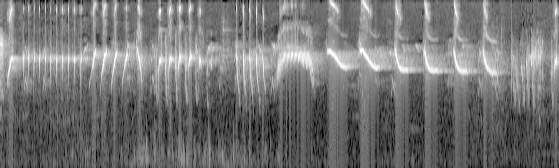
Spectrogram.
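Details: A long-tailed shrike singing, as a lure for a shrike that has gone quiet: fast chattering chips lead into a varied run of clear, downslurred whistles repeated about every half second.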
